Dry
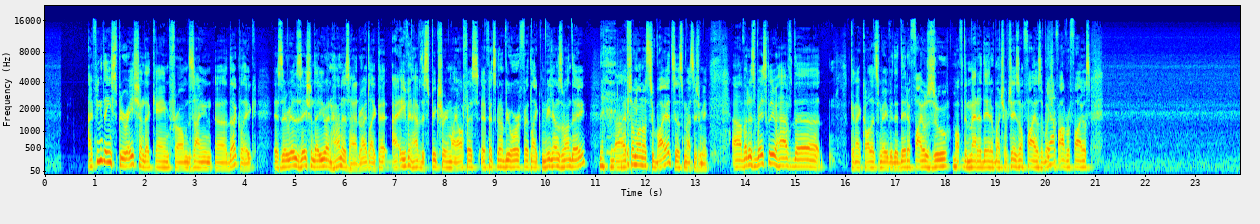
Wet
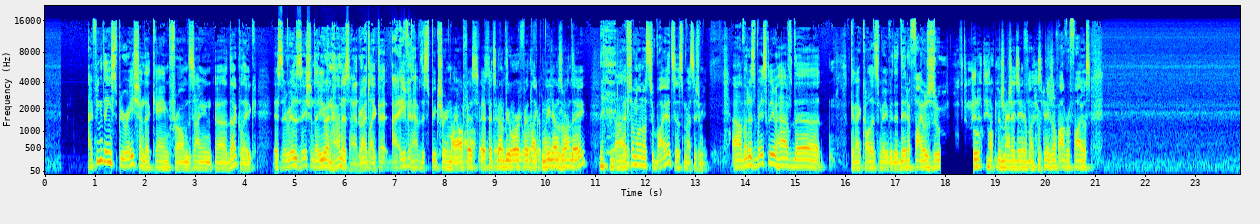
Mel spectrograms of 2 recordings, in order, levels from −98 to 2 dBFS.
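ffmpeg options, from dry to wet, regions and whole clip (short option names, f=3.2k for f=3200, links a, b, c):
-filter_complex "[0:a]asettb=1/sr,asplit=3[a][b][c];[a]atrim=end=4.644[d];[b]atrim=start=4.64:end=7.41,asetpts=PTS-STARTPTS,afade=t=in:d=0.004:c=qsin,afade=t=out:st=2.766:d=0.004:c=qsin,tiltshelf=f=1.2k:g=-4.5,acontrast=86[e];[c]atrim=start=7.406[f];[d][e]acrossfade=d=0.004:c1=hsin:c2=qsin[g];[g][f]acrossfade=d=0.004:c1=qsin:c2=hsin,asettb=1/sr,asplit=3[h][i][j];[h]atrim=end=8.114[k];[i]atrim=start=8.11:end=10.7,asetpts=PTS-STARTPTS,afade=t=in:d=0.004:c=qsin,afade=t=out:st=2.586:d=0.004:c=qsin,lowpass=f=2.6k:p=1,equalizer=f=550:t=o:w=1.5:g=7,aecho=1:1:248:0.299,atrim=end_sample=114219[l];[j]atrim=start=10.696[m];[k][l]acrossfade=d=0.004:c1=hsin:c2=qsin[n];[n][m]acrossfade=d=0.004:c1=qsin:c2=hsin,asettb=1/sr,asplit=3[o][p][q];[o]atrim=end=13.144[r];[p]atrim=start=13.14:end=13.57,asetpts=PTS-STARTPTS,afade=t=in:d=0.004:c=qsin,afade=t=out:st=0.426:d=0.004:c=qsin,equalizer=f=1.1k:t=o:w=2.7:g=-14,acrossover=split=180|1400[s][t][u];[s]acompressor=threshold=-43dB:ratio=4[v];[t]acompressor=threshold=-42dB:ratio=4[w];[u]acompressor=threshold=-58dB:ratio=4[x];[v][w][x]amix=inputs=3:normalize=0[y];[q]atrim=start=13.566[z];[r][y]acrossfade=d=0.004:c1=hsin:c2=qsin[aa];[aa][z]acrossfade=d=0.004:c1=qsin:c2=hsin,asettb=1/sr,asplit=3[ab][ac][ad];[ab]atrim=end=17.894[ae];[ac]atrim=start=17.89:end=20.26,asetpts=PTS-STARTPTS,afade=t=in:d=0.004:c=qsin,afade=t=out:st=2.366:d=0.004:c=qsin,lowpass=6k,acrossover=split=1900[af][ag];[af]adelay=670[ah];[ah][ag]amix=inputs=2:normalize=0,atrim=end_sample=104517[ai];[ad]atrim=start=20.256[aj];[ae][ai]acrossfade=d=0.004:c1=hsin:c2=qsin[ak];[ak][aj]acrossfade=d=0.004:c1=qsin:c2=hsin,aemphasis=mode=production:type=75kf,alimiter=limit=-9.5dB:level=0:latency=1:release=456,volume=-6dB"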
